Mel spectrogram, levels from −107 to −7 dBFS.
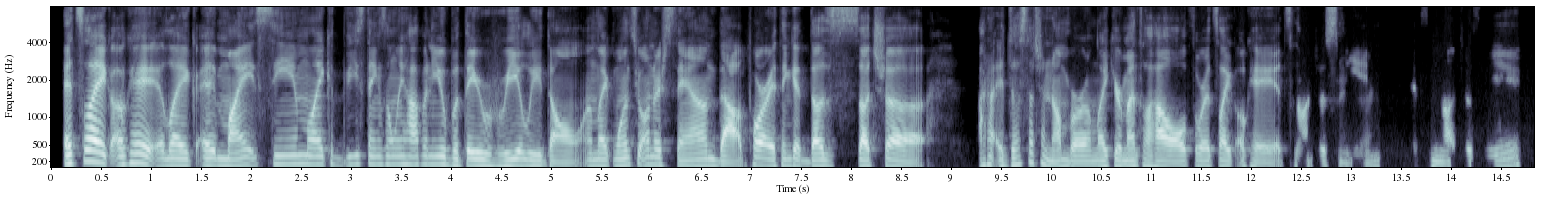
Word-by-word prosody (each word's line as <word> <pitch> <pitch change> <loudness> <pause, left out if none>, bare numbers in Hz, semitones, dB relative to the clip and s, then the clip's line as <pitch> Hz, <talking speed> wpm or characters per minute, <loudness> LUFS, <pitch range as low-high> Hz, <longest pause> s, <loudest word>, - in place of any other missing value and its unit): It's 160 0 +4
like, 195 -5 +8
"Okay," 150 -3 +2
like, 125 -1 +1
"it 130 -1 +2
might 125 +2 +1
seem 155 +1 -1
like 150 -1 +1
these 150 +2 -6
things 150 -1 -5
only 150 0 -2
happen 150 +1 0
to - - -4
you, 150 0 +1
but 130 -3 -4
they 125 -1 +4
really 115 0 0
don't." 95 -2 -2
And, 115 - -4
like, 120 0 -1
once 130 +2 -2
you - - -2
understand 125 -4 -1
that 95 -2 +3
part, 135 -3 +4
I 115 - +1
think 125 0 -5
it 105 -6 -1
does 115 -1 +1
such 110 +1 -1
a 110 -6 +2 0.6
I - - -4
don't - - -3
it 115 - -4
does 135 +5 -3
such 180 -2 -6
a - - -3
number 105 -2 0
on, 100 - -4
like, 105 0 -2
your 115 - 0
mental 105 +1 -1
health 105 -1 +4
where 110 -1 -1
it's 110 - -5
like, 105 -2 -1
"Okay, 95 -4 -4
it's - - -8
not - - -8 0.2
just - - -7
me. 90 -2 -14
It's 95 +4 -14 0.5
not 100 -2 -5
just 100 - -9
me." 120 +7 -9
120 Hz, 220 wpm, -25 LUFS, 105-145 Hz, 0.6 s, like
